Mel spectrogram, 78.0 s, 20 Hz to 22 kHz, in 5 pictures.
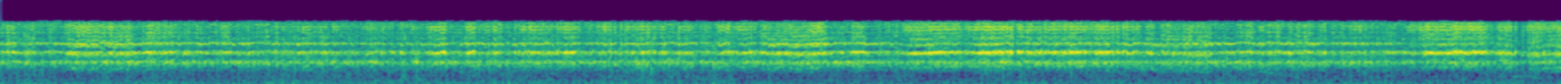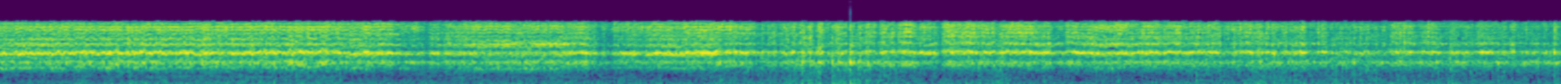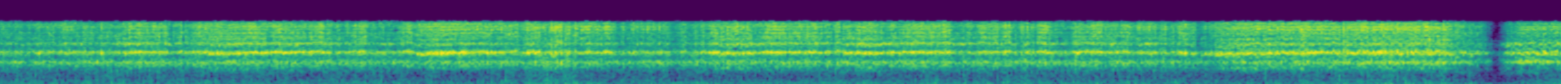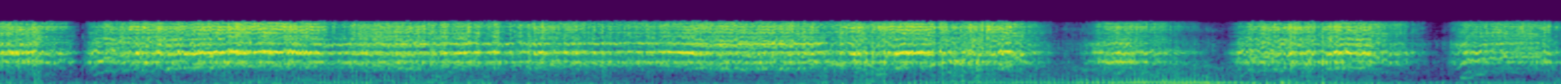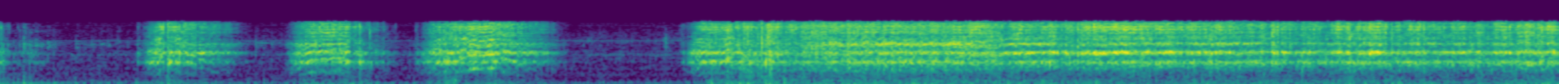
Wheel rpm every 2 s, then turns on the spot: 230, 230, 230, 230, 230, 230, 230, 220, 190, 200, 210, 220, 230, 230, 230, 230, 230, 230, 230, 230, 230, 220, 180, 110, 190, 220, 230, 220, 130, 60, 110, 50, 50, 70, 30, 180, 210, 230, 230.
none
